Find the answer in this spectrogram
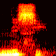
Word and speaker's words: Nisí: Cet après-midi, avant de quitter mon île, j'ai écrit sur le sable N-I-S-I avec un accent, prononcé Nissi.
